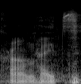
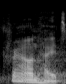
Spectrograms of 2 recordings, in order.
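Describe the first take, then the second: First: It is said with a slight Caribbean accent. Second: It is said in a plain, unaccented way.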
